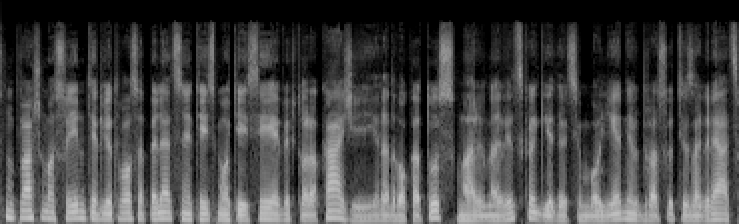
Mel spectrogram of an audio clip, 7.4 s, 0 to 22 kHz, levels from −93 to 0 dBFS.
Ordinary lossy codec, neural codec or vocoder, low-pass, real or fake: MP3, 96 kbps; codec, 32 kHz, 1.9 kbps, SNAC; 14.4 kHz; fake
